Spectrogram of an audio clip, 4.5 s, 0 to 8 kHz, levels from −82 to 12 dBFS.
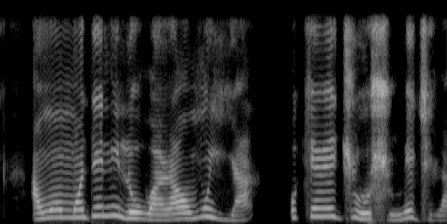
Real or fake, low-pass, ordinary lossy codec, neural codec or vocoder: fake; 7.2 kHz; none; codec, 16 kHz, 6 kbps, DAC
